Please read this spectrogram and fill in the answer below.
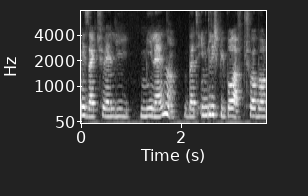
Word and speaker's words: Mylène: from paris france well my name is actually milena but english people have trouble pronouncing it so they often call me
